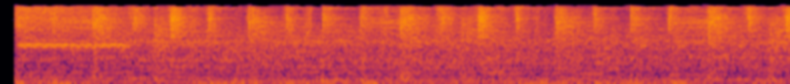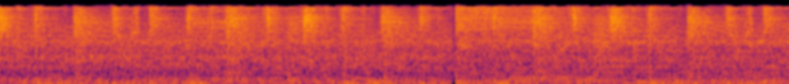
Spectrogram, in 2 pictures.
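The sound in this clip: A car travels the road back to Longreach close to midnight. Its engine and tyres give a steady hum that continues without a break.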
